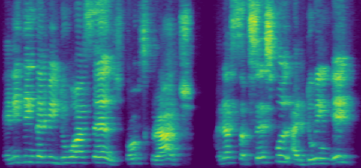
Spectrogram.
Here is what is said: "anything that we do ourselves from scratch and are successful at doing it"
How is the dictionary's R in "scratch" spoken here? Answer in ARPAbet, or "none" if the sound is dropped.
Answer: R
